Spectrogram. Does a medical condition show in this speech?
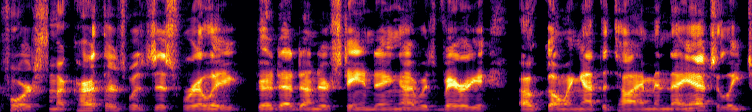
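Yes: cerebral palsy; from birth, brain injury from oxygen loss at fast birth, trouble remembering multiple tasks, hand movement and writing difficulty; plant work at MacArthur's nursery as therapy for hand movements and writing.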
